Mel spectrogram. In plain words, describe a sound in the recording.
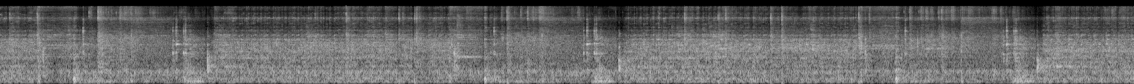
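A machine hums and clatters steadily.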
